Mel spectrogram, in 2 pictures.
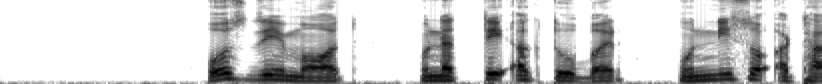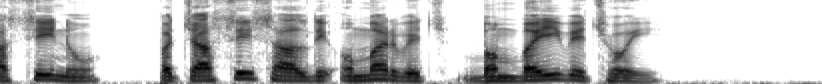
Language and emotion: Punjabi, neutral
